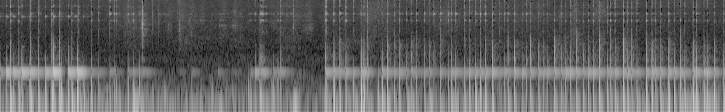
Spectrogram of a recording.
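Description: A glass jar is tapped fast and aggressively in rapid bursts of short, dry clicks, with a faint steady ringing tone underneath. The tapping thins to a few scattered taps midway, then resumes in a dense, even stream until the end.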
